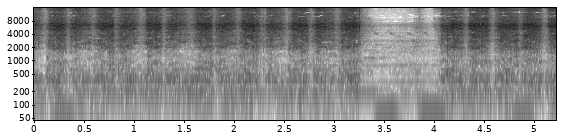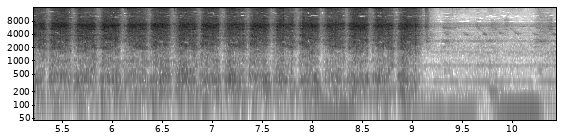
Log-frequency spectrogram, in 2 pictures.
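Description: Steel cleaver blade scraped back and forth in rapid strokes on the 100-grit side of a very coarse resin-bonded diamond sharpening stone, about four strokes a second. This is grinding a new bevel into a dull edge. The strokes pause briefly about three seconds in and stop near the end.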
